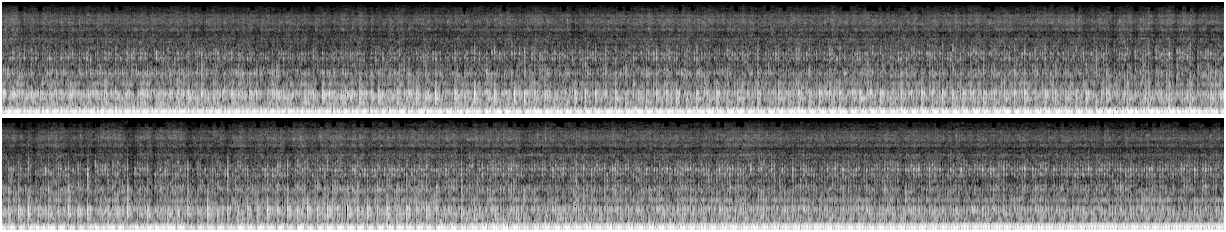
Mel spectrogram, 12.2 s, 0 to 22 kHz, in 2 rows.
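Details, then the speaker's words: BMW M3 after replacing faulty passenger-side pre-cat oxygen sensor (P2626 cold-start issue): deep, even idle holding steady with no stumbles or misses; no longer breaking up, normal idle after repair. "I mean, it sounds better. It's not breaking up like it used to like crazy like it used to do it all the time for like damn near a few minutes."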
